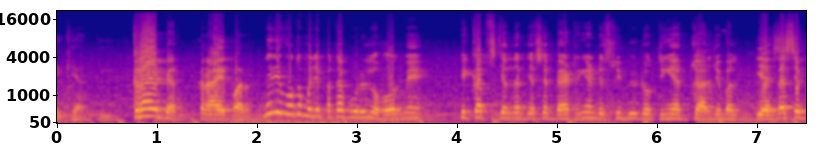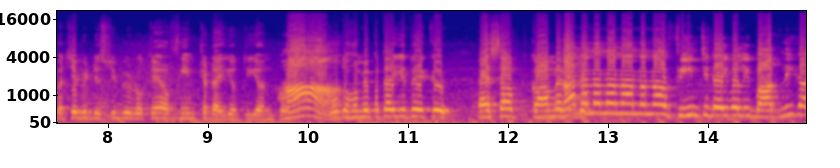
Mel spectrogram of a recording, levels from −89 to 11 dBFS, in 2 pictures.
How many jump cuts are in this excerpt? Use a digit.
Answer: 0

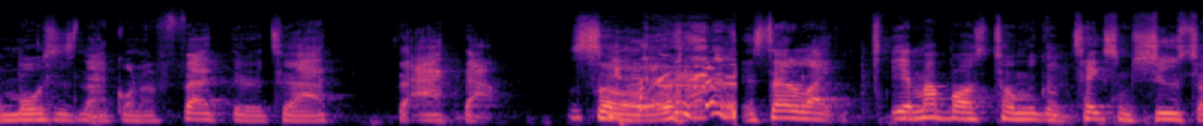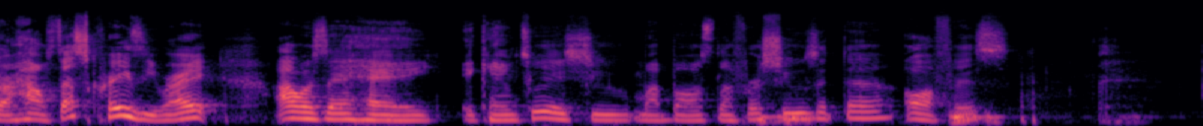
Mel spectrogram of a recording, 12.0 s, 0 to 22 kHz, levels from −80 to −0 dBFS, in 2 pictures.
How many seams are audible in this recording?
1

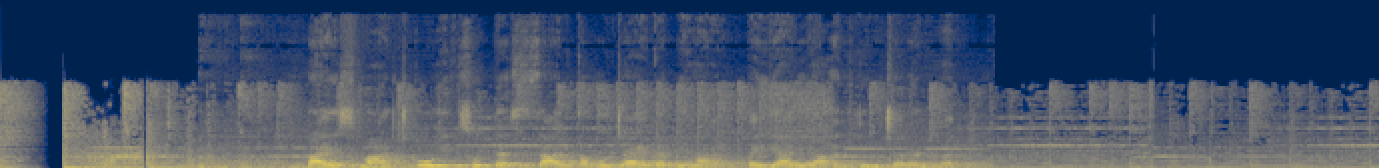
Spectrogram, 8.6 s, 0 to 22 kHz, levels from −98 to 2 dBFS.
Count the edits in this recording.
1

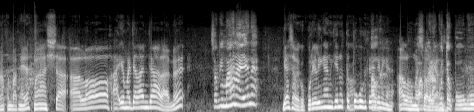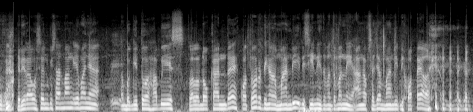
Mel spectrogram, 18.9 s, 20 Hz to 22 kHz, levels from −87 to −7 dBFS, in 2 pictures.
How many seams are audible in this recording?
3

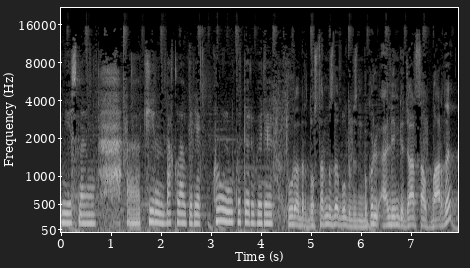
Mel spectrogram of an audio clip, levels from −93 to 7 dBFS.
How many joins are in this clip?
1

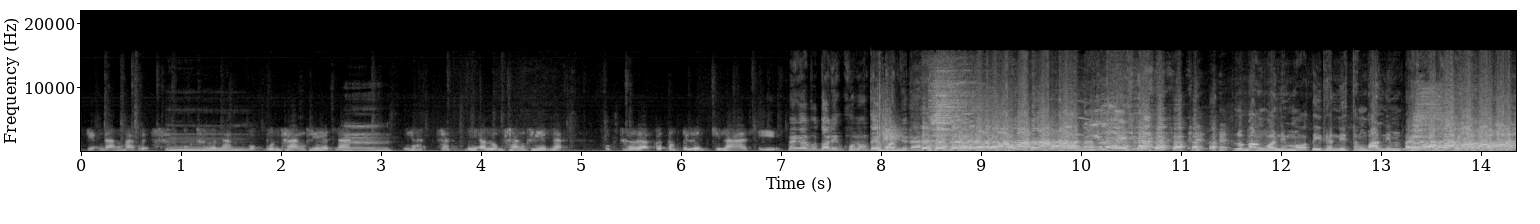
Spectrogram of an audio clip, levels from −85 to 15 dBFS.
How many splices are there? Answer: 3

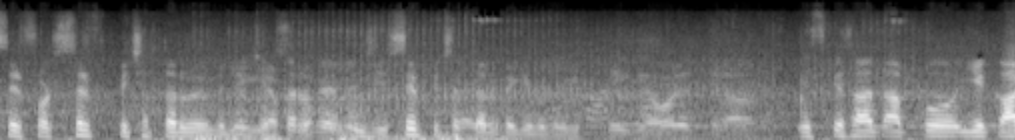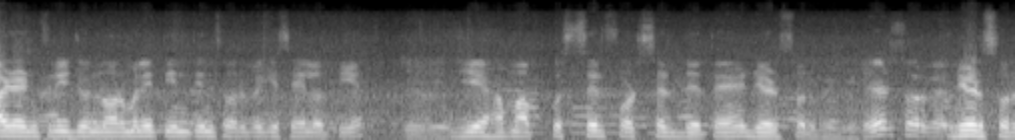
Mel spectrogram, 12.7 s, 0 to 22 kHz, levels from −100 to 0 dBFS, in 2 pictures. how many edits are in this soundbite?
0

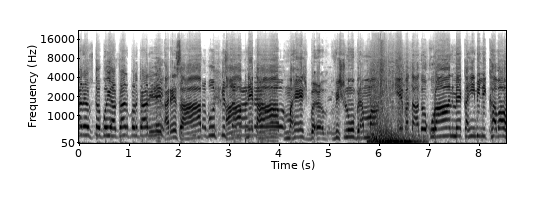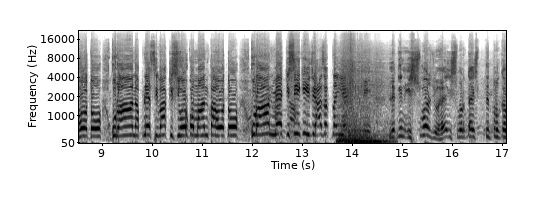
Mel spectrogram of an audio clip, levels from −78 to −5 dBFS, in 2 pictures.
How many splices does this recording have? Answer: 1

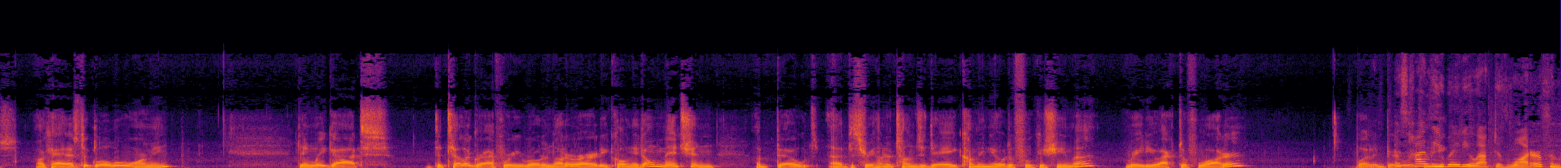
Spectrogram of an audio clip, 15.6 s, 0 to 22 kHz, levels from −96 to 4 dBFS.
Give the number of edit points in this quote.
1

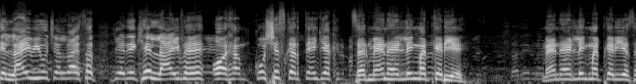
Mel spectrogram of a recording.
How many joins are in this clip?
2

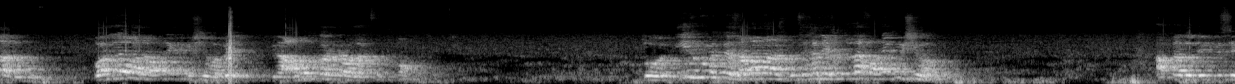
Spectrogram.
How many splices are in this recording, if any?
0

